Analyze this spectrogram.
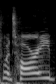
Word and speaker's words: Watari: He's going to go over and get Watery's name, or Watari. I think it's Watari, but I say Watery because I say it too fast.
